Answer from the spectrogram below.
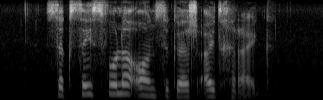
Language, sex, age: Afrikaans, female, 21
